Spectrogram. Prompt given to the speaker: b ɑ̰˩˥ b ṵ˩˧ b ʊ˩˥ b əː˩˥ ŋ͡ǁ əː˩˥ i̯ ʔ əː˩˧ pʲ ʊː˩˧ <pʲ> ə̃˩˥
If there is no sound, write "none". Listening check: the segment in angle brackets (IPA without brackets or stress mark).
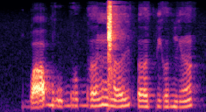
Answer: bʲ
